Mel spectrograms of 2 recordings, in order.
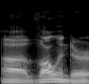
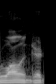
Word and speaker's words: Wallander: It's William Wallander, or Wallander, depending on how you want to pronounce that. I believe it's Wallander if you go by the Swedish pronunciation.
